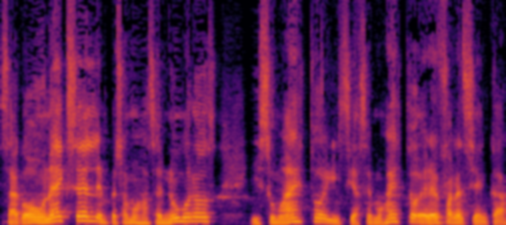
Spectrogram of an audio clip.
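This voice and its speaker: A man talks with a somewhat breathy quality, his pitch swinging very widely. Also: medium pitch for a man, fairly quick pace. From Cuba. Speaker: digital marketing entrepreneur. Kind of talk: interview. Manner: animated.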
